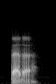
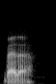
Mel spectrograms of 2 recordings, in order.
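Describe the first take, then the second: No difference in how they are said.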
